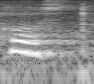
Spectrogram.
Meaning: post, mail
- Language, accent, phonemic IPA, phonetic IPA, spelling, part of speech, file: Armenian, Eastern Armenian, /pʰost/, [pʰost], փոստ, noun, Hy-փոստ.ogg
